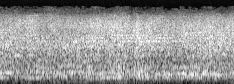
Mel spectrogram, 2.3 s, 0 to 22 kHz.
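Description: Dirt late model race cars' V8 engines running at speed around a dirt oval, heard as a steady drone of engine noise.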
